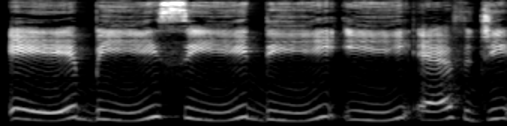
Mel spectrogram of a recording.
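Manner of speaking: letters spelled out one by one, slowly; slow spelling of the alphabet; reciting letters slowly. Shown as a demonstration. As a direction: call out each letter with a gap. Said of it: "कौन कौन से हैं".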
